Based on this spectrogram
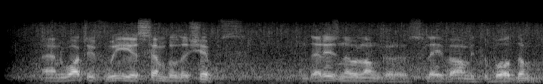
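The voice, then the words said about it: Foreign accent, subtle voice. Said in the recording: “you can hear that accent. It could be perfect for villainy ... very good English ... what an interesting, subtle voice he had ... on his accent ... all foreigners are sinister”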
